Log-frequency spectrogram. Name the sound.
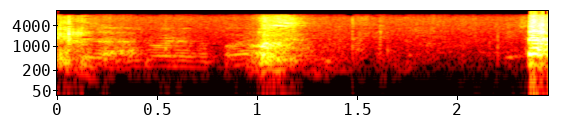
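sneeze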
